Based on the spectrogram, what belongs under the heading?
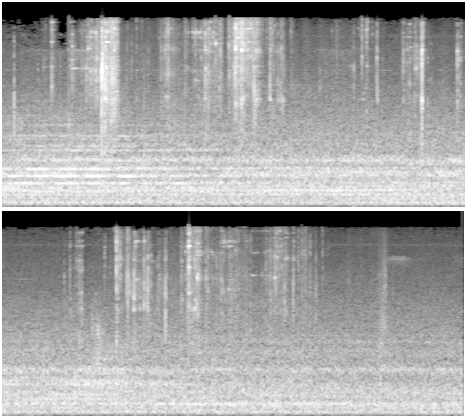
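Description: The last of a locomotive horn note dies away in the first second, leaving the low steady rumble of a distant approaching freight train. Over it come irregular light metallic clicks and jingles close to the microphone, the sharpest about a second in.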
